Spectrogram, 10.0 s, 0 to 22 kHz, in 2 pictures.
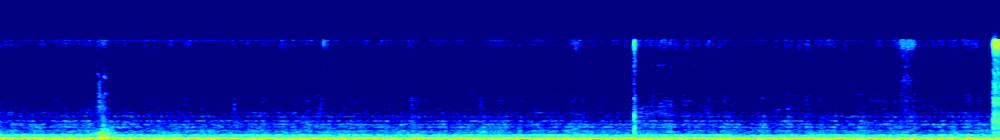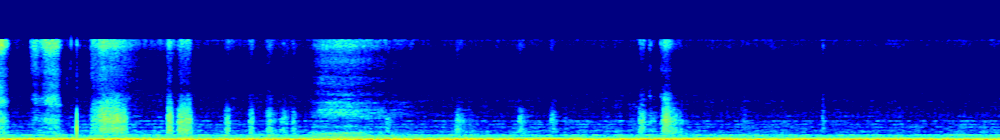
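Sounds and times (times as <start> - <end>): engine and tyres rumbling: 0.0 - 10.0.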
